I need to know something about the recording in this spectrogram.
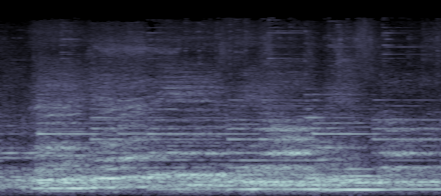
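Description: A children's choir singing a Christmas carol together, holding long notes that change pitch about once a second.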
